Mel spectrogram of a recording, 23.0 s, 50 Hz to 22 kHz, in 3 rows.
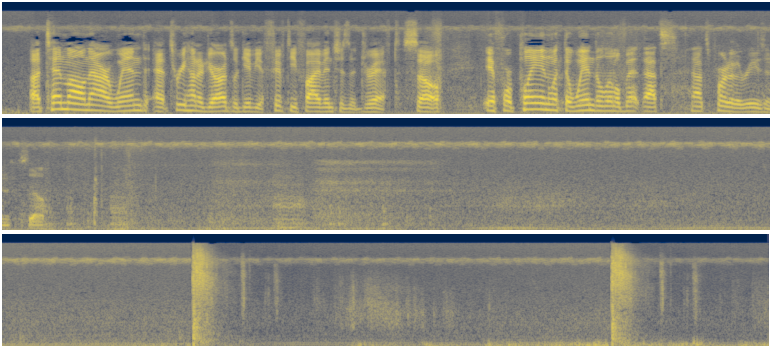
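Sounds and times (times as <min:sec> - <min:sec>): rifle shots: 0:17.2 - 0:17.8, 0:21.4 - 0:22.1.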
